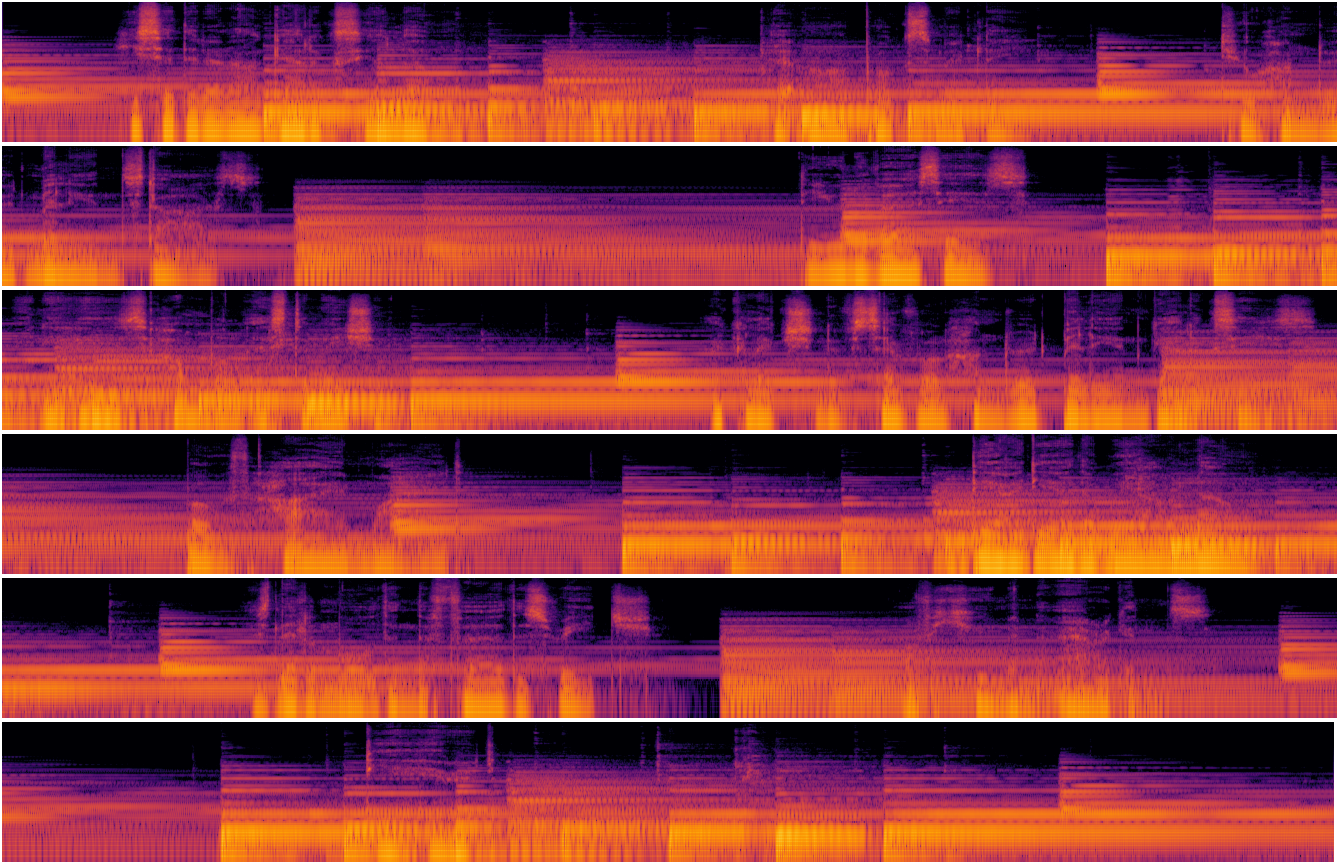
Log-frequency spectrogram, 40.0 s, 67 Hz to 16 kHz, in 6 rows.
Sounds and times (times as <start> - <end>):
Music: 0.0 - 40.0
Speech: 0.6 - 2.4, 3.8 - 5.2, 6.1 - 8.0, 10.7 - 11.8, 13.4 - 15.4, 16.9 - 20.0, 21.0 - 22.4, 24.9 - 26.4, 27.9 - 30.0, 31.2 - 32.8, 35.2 - 36.0.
